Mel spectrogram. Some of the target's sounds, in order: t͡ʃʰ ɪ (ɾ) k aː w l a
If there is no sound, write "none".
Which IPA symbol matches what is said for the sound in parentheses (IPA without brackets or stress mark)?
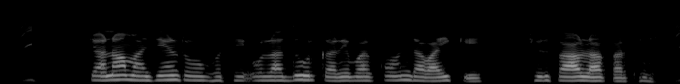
ɽ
